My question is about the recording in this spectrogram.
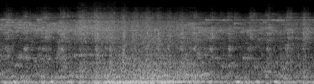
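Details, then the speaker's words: Chevy C20 with a rebuilt Holley 750 carb, new jets, choke fully off: a light, quick tick-tick-tick over a lumpy, angry-sounding idle; owner suspects some valves need adjustment. "I don't know if you can hear that little tick, tick, tick. So I'm gonna shut it off real quick. Well, before I do that, let's hear it. Still sounds pretty angry."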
